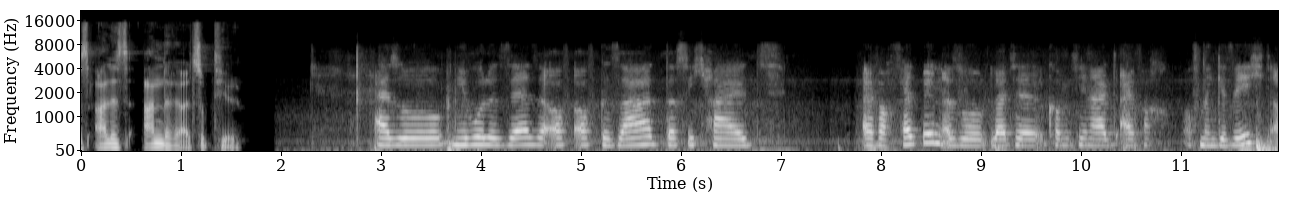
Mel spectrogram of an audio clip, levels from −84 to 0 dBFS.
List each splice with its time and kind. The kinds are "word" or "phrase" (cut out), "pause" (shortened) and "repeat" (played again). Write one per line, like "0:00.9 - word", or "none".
0:04.9 - repeat
0:07.7 - pause

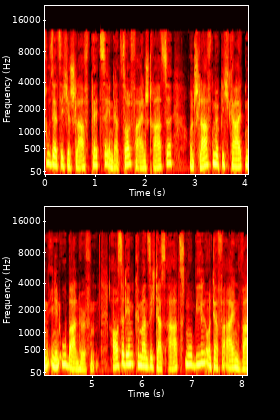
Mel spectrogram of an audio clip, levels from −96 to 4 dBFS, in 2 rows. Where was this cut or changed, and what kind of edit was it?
0:05.3 - pause

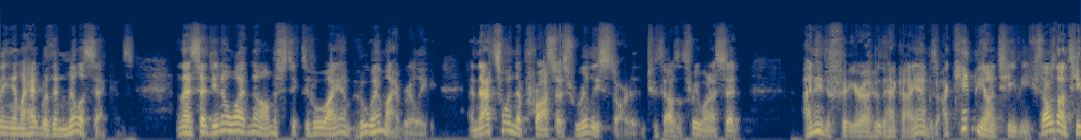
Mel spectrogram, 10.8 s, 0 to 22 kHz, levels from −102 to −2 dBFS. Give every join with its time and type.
none

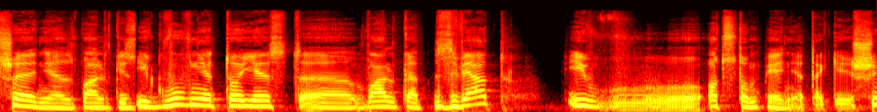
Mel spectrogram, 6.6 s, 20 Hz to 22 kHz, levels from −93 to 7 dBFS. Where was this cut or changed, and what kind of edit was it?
0:01.0 - word
0:03.2 - word
0:04.2 - word

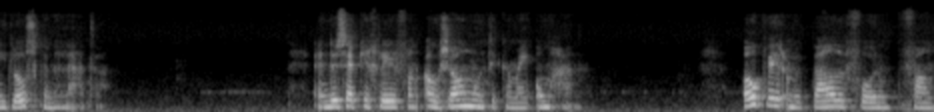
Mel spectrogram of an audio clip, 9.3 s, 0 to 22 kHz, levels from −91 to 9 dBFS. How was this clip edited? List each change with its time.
none

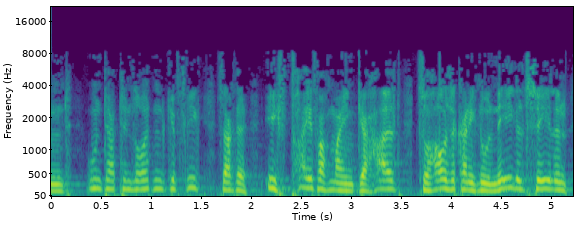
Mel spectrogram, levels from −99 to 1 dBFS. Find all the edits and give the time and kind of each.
0:03.6 - pause

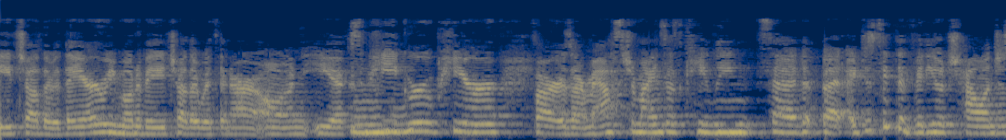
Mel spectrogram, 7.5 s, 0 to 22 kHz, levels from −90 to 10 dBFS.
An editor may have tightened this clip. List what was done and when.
0:04.0 - word

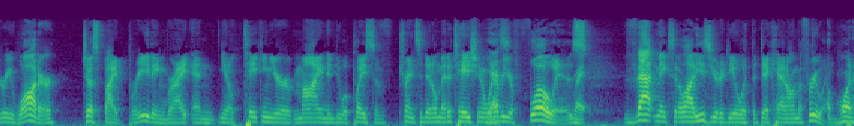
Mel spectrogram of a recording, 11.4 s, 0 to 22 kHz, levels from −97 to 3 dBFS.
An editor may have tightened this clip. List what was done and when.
0:08.2 - pause

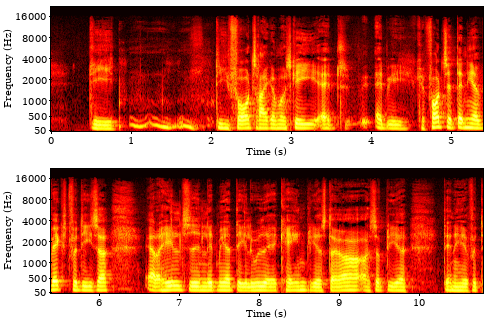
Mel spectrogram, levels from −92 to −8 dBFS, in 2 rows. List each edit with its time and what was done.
none

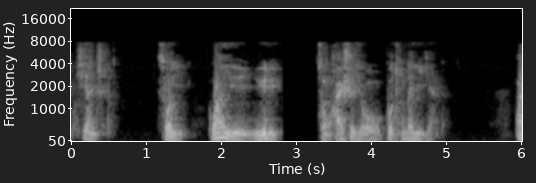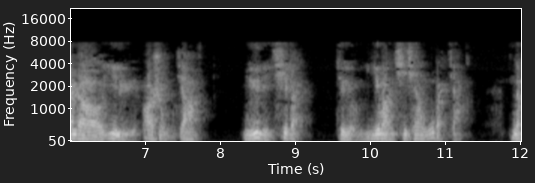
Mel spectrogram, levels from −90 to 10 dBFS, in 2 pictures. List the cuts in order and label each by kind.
none

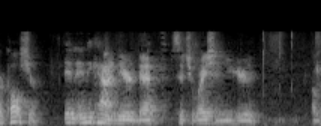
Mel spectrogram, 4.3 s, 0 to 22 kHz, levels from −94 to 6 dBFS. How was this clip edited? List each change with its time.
none

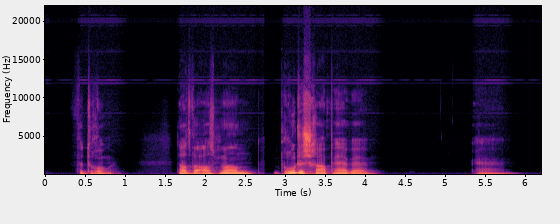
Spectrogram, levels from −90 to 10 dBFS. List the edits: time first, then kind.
0:02.7 - pause

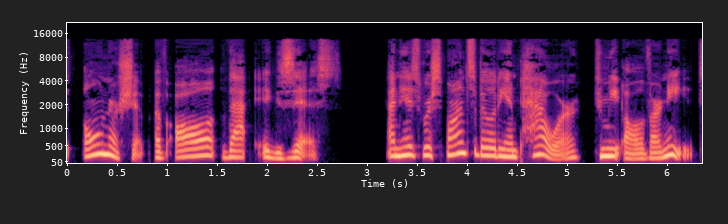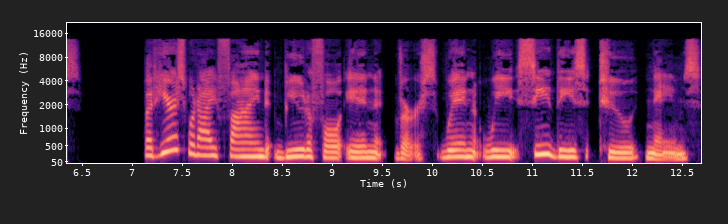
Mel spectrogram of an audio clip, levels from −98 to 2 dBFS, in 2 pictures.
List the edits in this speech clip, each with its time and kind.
0:05.2 - pause
0:09.5 - word

